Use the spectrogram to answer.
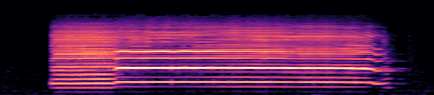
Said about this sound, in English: It is actually a saxophone that someone played over and over again and then Dude, adjusted I was totally gonna guess horn yeah and adjusted the audio i have the raw sound of the saxophone before they did the audio adjustments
